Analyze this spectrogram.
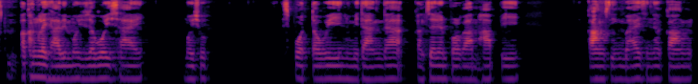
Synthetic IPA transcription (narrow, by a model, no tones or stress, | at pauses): bakʰaŋlajsʰabimojsuzaɡojsaj | mojsu | spotːawinumidaŋdɐkanseɾenpɾoɡɾamɦapːi | kaŋsiŋbaɦajsinɐkaŋ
